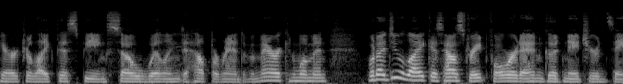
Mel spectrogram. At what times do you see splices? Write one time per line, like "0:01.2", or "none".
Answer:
none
